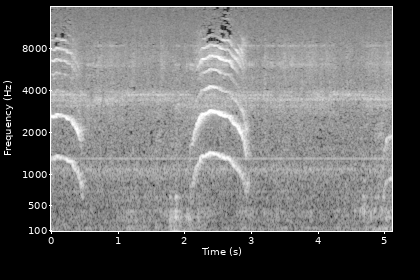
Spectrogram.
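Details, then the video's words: Kittens calling: a short meow at the start, a louder drawn-out arched mew a couple of seconds later, and another beginning at the end, over a steady background hum. "alice's kittens"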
